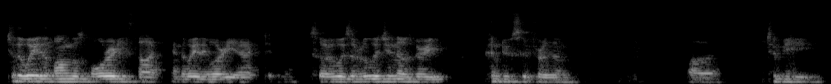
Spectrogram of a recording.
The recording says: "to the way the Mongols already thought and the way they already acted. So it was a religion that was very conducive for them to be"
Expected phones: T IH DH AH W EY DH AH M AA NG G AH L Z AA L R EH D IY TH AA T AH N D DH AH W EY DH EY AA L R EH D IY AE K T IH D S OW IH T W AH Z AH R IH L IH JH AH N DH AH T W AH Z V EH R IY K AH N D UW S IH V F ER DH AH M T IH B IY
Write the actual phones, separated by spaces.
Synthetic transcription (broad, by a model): T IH DH AH W EY DH AH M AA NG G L Z L R EH D IY TH AA T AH N DH AH W EY DH EY AA L R EH D IY AE K T IH D S OW IH T W AH Z AH R IH L IH JH AH N DH AH T W AH Z V EH R IY K AH N D UW S IH V F ER DH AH M T IH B IY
